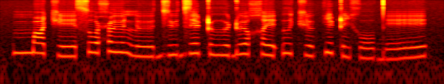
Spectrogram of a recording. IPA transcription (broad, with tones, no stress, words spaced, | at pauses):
mːɑ˦ t͡ʃeː˨so˦ħøː˦lːøː˨ d͡zy˧d͡ze˦ ʈɯː˧ɖø˦ χe˧ ʔɯ˦t͡ʃø˧ki˦ ʈi˨xoː˨d̪eː˨˦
